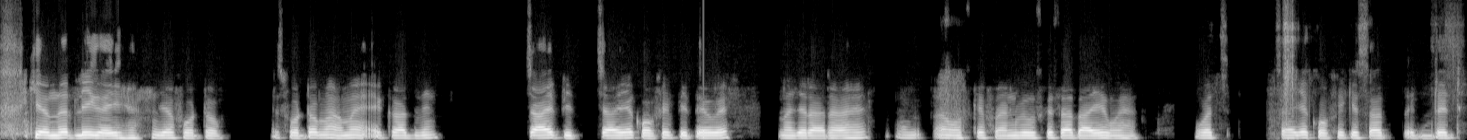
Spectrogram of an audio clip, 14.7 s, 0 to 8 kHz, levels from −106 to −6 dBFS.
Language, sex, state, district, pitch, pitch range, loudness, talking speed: Hindi, male, Jharkhand, Jamtara, 150 Hz, 145-155 Hz, -18 LUFS, 170 wpm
